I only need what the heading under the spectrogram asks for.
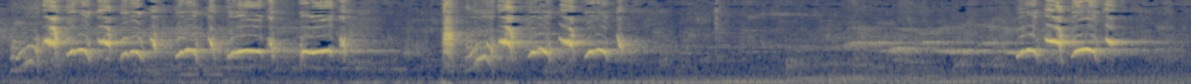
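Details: Lesser necklaced laughingthrush singing as a trapping lure: series of loud, hooked, rising-then-falling squawky whistles delivered in quick bursts of four or five, separated by pauses, with a low background hum.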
